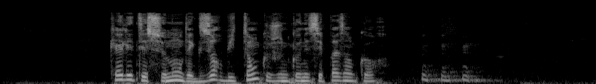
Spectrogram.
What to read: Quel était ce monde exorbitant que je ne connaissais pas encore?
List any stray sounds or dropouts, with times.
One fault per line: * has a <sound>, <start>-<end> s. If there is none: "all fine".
* has a laugh, 4.2-5.1 s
